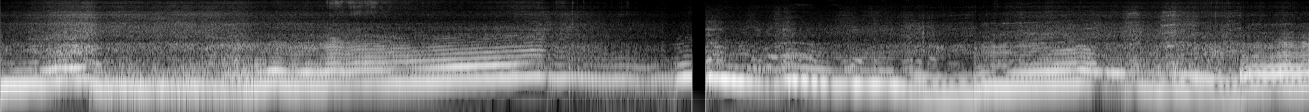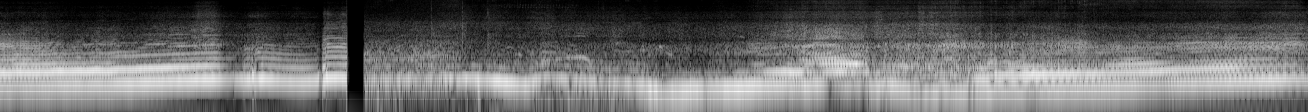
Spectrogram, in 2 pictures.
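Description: Rally cars accelerating hard through a hairpin one after another, engines revving high with the pitch climbing and dropping at each gear change. The sound breaks off abruptly twice between cars.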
